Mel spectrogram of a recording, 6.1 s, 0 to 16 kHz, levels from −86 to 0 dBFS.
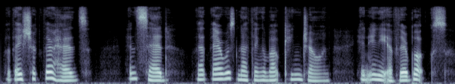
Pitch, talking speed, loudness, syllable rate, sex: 195 Hz, 190 wpm, -19 LUFS, 4.8 syllables/s, female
